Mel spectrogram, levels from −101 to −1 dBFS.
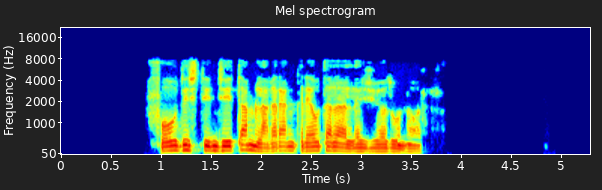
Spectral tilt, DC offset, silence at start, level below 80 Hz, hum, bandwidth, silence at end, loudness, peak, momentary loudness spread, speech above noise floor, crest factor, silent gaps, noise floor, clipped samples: -6 dB/octave; under 0.1%; 0.85 s; -58 dBFS; none; 7.8 kHz; 1.7 s; -16 LUFS; -2 dBFS; 5 LU; over 74 dB; 18 dB; none; under -90 dBFS; under 0.1%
